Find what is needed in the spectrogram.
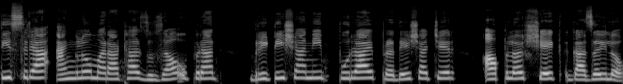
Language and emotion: Goan Konkani, neutral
